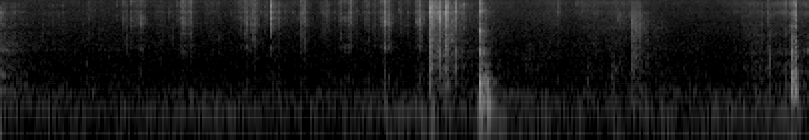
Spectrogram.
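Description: Scissors faintly snipping off excess deco mesh: a few scattered short snips, the loudest pair a little past the middle.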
